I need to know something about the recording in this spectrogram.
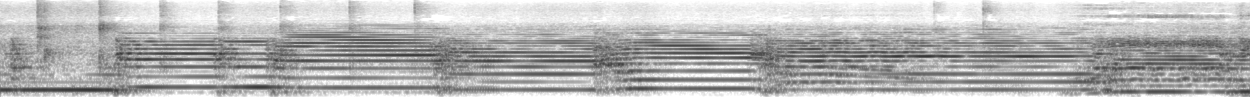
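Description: Live rock band starting a song: an electric guitar plays a slow melody of long held notes with slides between them. Near the end a singing voice comes in.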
